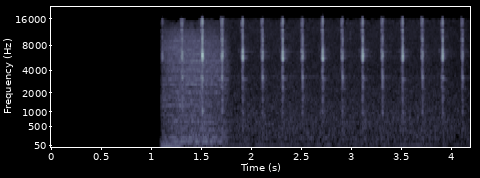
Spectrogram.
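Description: Silence for about a second, then a brief low hum and a run of quick, even stopwatch ticks, about five a second: a ticking sound effect for a title card.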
